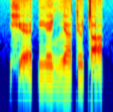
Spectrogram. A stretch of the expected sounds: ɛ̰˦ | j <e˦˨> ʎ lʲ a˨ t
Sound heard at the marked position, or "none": e˦˨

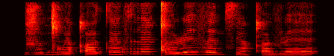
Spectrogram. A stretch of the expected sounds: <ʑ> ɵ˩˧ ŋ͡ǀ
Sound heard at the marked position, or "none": ʑ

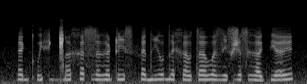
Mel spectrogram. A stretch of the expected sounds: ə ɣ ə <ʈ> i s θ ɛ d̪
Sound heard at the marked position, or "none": ʈ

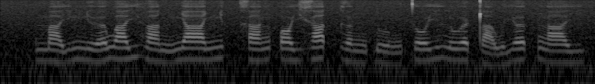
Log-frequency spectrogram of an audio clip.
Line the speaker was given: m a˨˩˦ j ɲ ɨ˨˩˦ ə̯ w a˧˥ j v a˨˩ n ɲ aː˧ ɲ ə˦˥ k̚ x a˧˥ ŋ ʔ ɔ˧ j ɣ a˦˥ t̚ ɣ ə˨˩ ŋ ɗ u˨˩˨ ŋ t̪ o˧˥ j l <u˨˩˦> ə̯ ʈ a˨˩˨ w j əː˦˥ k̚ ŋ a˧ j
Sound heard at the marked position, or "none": u˧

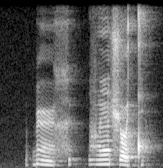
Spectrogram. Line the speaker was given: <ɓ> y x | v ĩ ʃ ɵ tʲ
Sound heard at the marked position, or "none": ɓ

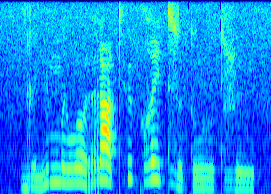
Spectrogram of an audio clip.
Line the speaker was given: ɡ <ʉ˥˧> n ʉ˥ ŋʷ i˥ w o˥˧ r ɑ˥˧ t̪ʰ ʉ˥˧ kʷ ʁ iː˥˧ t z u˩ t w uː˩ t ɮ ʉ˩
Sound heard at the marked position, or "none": ʉ˩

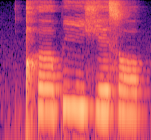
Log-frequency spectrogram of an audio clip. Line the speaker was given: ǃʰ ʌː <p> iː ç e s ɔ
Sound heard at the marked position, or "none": p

